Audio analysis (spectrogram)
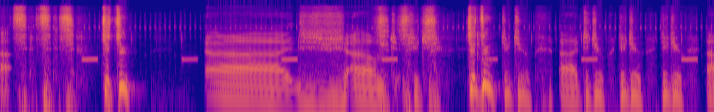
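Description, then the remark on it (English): Short, faint electronic beeps repeat about once a second beneath animated voices, while someone briefly voices a drawn-out, ringing tone imitating a telephone during a timed game of naming office sounds. “A phone. Yes.”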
